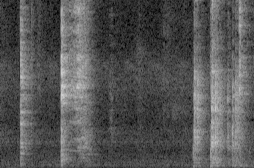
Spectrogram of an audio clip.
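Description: Coriander leaf chicken poured out of a pan, with several loud metallic scrapes and clatters of a utensil against the cookware in short bursts separated by quiet pauses.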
